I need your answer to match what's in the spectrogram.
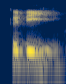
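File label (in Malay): "kedi", Malay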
